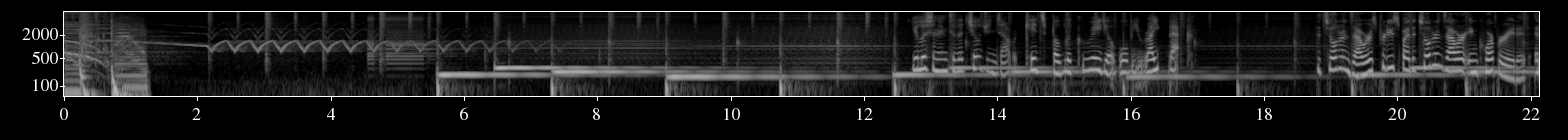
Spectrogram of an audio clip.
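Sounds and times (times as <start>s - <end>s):
fire truck siren: 0.9s - 12.0s
speech: 12.8s - 17.0s, 18.8s - 22.1s.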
